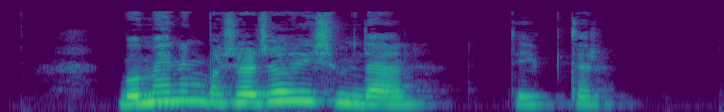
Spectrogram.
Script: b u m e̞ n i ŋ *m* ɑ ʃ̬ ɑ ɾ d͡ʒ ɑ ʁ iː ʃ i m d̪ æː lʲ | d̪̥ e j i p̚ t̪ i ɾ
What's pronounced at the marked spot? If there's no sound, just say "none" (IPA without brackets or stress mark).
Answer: b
